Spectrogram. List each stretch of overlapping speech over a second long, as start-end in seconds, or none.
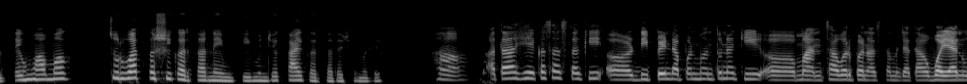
none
